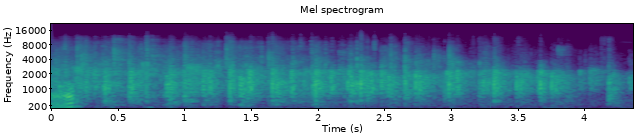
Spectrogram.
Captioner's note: audience applauds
